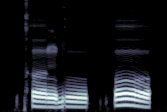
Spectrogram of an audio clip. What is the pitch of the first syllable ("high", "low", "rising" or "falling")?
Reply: low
